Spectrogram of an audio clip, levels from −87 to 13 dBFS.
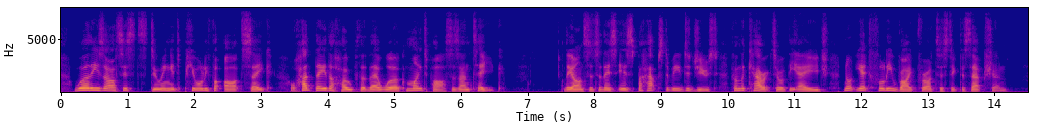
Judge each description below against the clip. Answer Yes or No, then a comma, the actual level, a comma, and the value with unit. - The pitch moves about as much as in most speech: Yes, average, 4.4 semitones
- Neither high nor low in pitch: Yes, medium, 145 Hz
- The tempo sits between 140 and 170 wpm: No, average, 180 wpm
